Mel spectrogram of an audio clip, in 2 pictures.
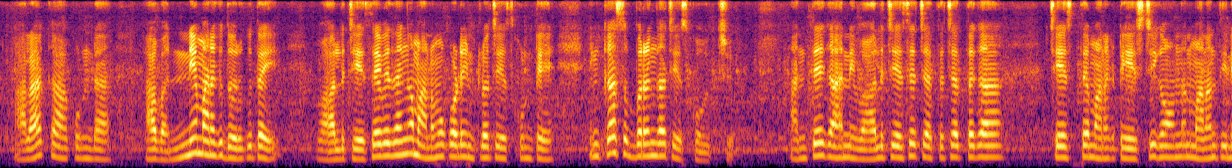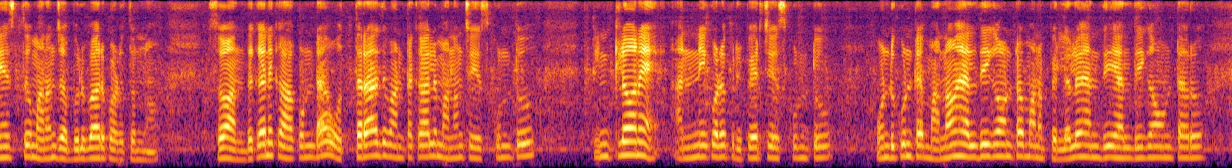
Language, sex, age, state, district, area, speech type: Telugu, female, 45-60, Telangana, Mancherial, urban, spontaneous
